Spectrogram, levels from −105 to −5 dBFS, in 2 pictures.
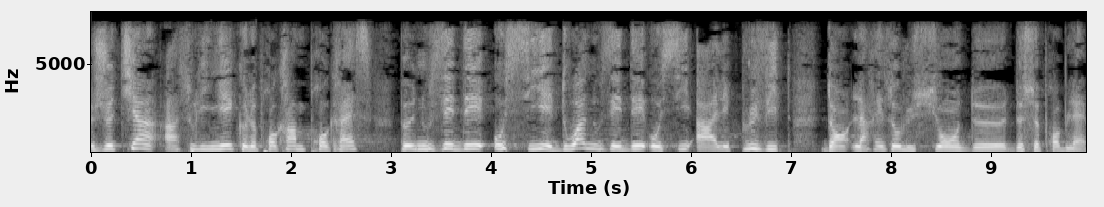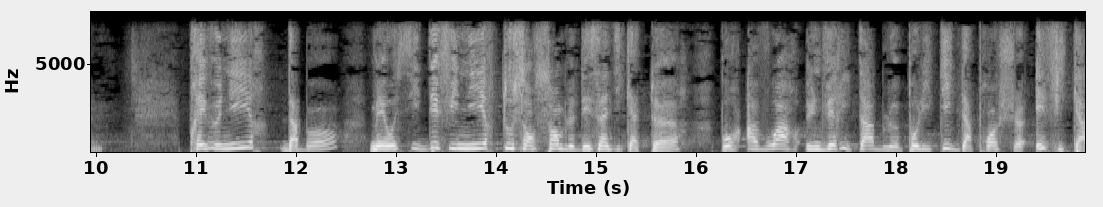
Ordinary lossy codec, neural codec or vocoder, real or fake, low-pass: AAC, 48 kbps; none; real; 7.2 kHz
